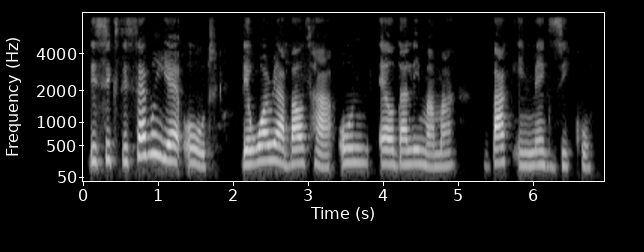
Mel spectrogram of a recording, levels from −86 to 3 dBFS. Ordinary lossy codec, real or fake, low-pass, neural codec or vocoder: MP3, 64 kbps; real; 7.2 kHz; none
